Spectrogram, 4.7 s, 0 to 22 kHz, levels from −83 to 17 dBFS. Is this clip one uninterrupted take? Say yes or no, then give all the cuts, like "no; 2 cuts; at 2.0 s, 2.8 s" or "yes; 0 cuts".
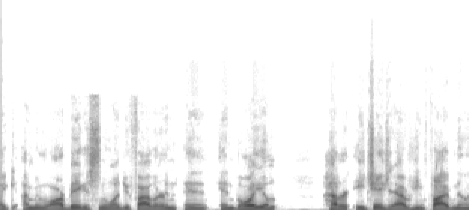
no; 3 cuts; at 1.0 s, 1.6 s, 3.5 s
